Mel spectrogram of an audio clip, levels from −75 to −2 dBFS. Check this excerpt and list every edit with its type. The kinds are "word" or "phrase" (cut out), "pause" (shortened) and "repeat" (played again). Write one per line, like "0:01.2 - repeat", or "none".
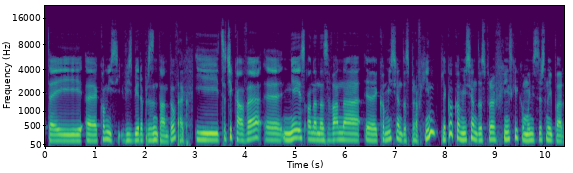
0:02.9 - pause
0:07.8 - pause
